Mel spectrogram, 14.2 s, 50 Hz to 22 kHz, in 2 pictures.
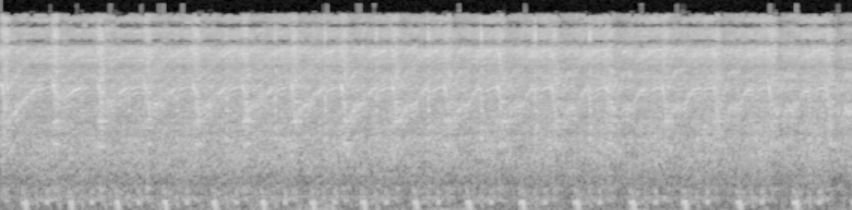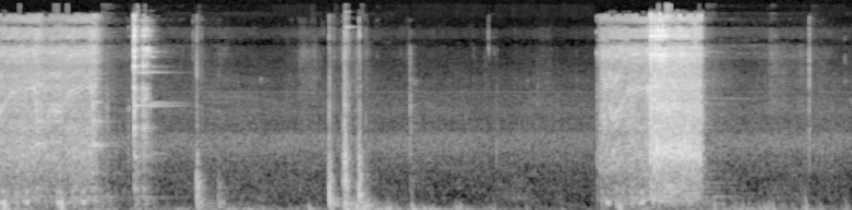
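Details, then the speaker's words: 10,000-watt generator that sat under a tarp, started with a drill after an oil change and a spark plug swap. It cranks fast and evenly, fires, then sputters and dies; it won't stay running. "fired oh my [Music] goodness turn choke off oh wow sounds like it wants to go"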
